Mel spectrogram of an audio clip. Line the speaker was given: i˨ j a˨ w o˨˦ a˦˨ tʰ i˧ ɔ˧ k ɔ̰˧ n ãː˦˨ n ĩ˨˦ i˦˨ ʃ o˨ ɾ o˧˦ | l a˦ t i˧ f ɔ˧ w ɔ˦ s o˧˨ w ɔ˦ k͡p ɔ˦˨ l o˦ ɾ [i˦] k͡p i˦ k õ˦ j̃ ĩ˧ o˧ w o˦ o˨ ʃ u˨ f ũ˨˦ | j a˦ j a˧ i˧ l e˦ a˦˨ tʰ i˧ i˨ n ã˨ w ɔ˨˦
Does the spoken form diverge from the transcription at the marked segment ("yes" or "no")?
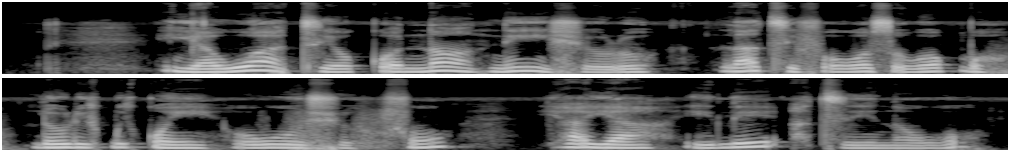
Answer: no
